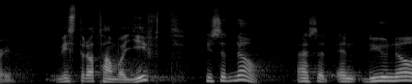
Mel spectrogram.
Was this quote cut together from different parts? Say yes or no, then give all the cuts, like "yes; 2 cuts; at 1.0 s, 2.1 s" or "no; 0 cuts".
yes; 1 cut; at 2.9 s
